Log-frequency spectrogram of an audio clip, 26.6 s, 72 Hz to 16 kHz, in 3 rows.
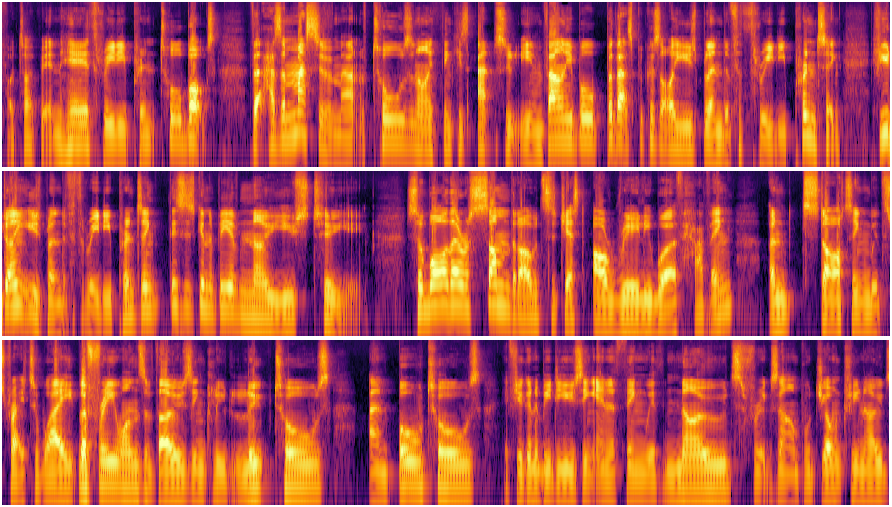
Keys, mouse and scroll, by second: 0.5 3, 1.1 d.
